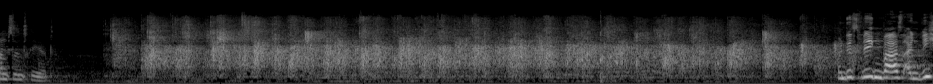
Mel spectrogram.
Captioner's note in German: Beifall CDU und BÜNDNIS 90/DIE GRÜNEN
